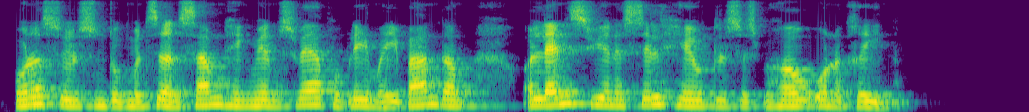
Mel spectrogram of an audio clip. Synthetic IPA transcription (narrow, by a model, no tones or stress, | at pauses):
ɔ̽nɐsø̰ɪl̩sn̩d̥o̝kument͡sʰe̝̰ːɐðˠensɑ̈mn̩ɦeŋ̰mel̰m̩sʋæːɐpʰʁo̝b̥le̝̰ːmɐib̥ɑ̈ːnd̥ɒ̽m̰ʔɒ̽lænsʋiɐnəselheʊd̥l̩səsb̥e̝ɦɒʊʔɔ̽n̰ɐkʰʁḭːn̩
